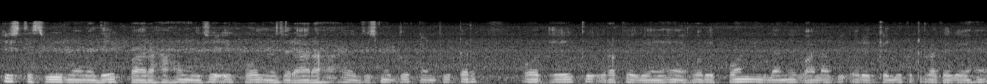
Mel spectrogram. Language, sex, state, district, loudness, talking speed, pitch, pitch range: Hindi, male, Rajasthan, Bikaner, -18 LUFS, 205 wpm, 105 Hz, 100-110 Hz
